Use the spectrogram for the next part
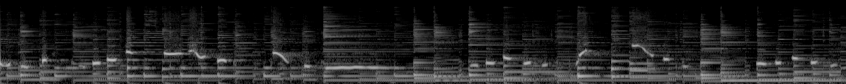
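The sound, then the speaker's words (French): A lively whistled tune, a song for the birds, with chirpy, bird-like upward slides and trills, played over a soft, steady musical accompaniment. No one speaks. “» Et il siffle à son tour.”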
